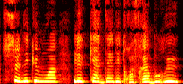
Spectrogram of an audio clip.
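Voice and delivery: very high, thin small-goat voice; faint-hearted, high-pitched goat; feeble little goat. Acted. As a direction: squeak timidly as a weak kid goat. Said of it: "d'une voix faible".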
